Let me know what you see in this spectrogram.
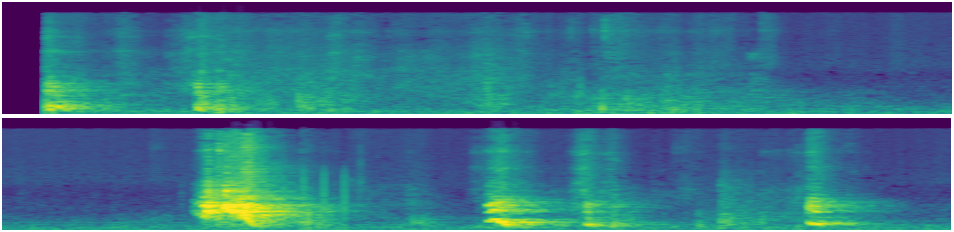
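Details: Small dog sneezing: soft snorting breaths, then a sharp burst and a few quick nasal puffs.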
